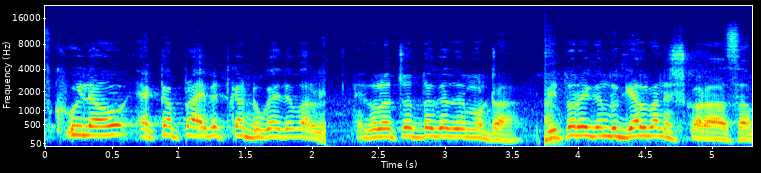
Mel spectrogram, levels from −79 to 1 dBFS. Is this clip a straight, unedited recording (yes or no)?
no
